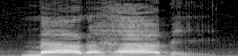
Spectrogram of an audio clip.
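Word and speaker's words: Madhabe: was uh painted by Alan I got to pronounce it right m a d h a b e mahabi Alan mahabi he is a uh uh where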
